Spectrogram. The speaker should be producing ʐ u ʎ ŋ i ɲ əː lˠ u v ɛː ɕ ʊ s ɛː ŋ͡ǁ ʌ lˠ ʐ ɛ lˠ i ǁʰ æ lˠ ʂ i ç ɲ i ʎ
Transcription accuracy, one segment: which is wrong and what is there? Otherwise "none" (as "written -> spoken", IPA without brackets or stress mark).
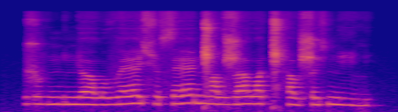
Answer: æ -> ɛ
